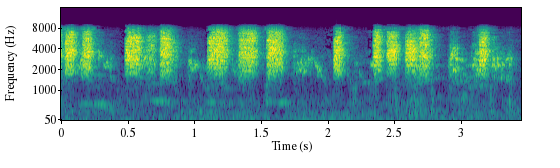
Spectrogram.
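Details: Hand-tame budgerigar, a colour mutation, squawking during feeding and play: loud harsh buzzy bursts in short clusters of two or three, separated by brief gaps.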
